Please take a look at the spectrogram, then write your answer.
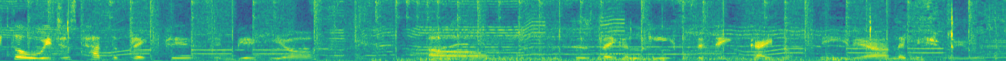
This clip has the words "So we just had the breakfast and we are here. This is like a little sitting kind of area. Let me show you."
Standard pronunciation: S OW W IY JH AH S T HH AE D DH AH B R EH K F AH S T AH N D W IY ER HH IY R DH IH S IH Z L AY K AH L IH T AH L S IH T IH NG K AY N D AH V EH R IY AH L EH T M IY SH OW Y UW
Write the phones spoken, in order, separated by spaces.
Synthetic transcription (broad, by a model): S OW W IY JH AH S T HH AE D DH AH B R EH K F AH S T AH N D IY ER HH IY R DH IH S IH Z L AY K AH L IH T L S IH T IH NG K AY N D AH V EH R IY AH L EH T M IY SH OW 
